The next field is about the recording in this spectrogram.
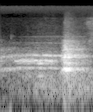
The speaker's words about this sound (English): Sorry, there's some dogs in the background. I don't know if you can hear them.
